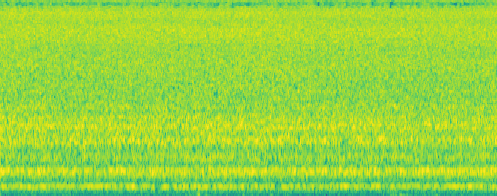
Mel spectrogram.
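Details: Arriving honey bee swarm, hot and humid balmy weather, chestnut in full flower; a constant dense buzz from a mass of flying bees, steady in level with a deep fundamental hum.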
